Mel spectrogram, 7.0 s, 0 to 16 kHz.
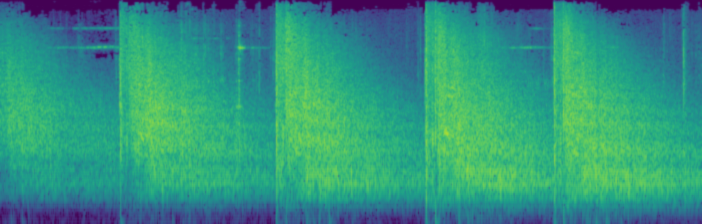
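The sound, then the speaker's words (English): A magazine-fed shotgun fires a salute: four loud, sharp blasts at roughly even intervals, each followed by a long decaying rumble that fades before the next shot. “This is the most American way I can think of giving Callum a send-off, a 20-round salute with a magazine-fed shotgun.”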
